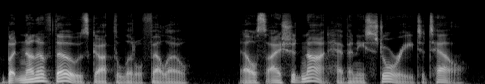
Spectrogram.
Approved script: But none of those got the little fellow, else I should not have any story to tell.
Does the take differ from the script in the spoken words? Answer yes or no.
no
